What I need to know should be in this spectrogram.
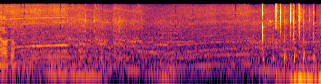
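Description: A racing car engine whines, dropping in pitch as the car slows and shifts down through the gears.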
